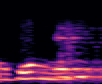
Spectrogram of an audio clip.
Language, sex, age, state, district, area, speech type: Odia, female, 18-30, Odisha, Puri, urban, conversation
